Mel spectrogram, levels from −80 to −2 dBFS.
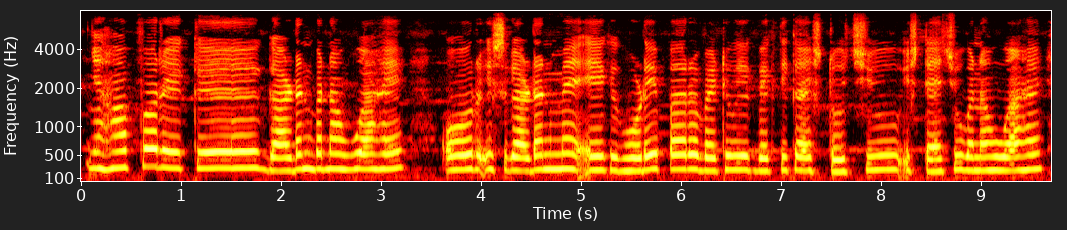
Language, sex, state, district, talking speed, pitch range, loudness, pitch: Hindi, female, Uttar Pradesh, Hamirpur, 150 wpm, 235-265 Hz, -16 LUFS, 250 Hz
